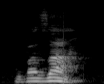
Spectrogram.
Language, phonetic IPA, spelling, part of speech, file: Russian, [ˈvozə], воза, noun, LL-Q7737 (rus)-воза.wav
- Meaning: genitive singular of воз (voz)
